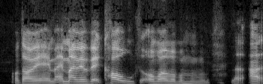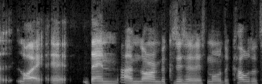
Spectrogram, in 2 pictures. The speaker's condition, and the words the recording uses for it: Stuttering. I do get nervous about some things though, but like getting words out sometimes, I might stutter a little bit or something like that.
